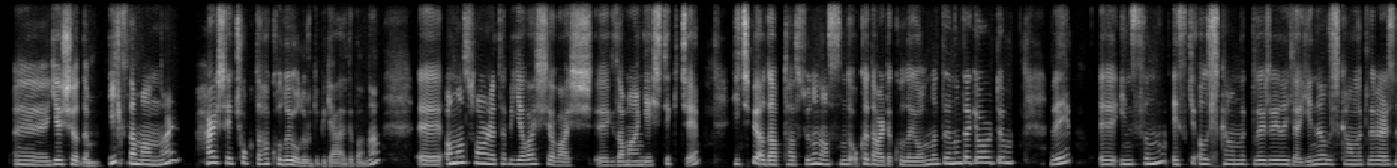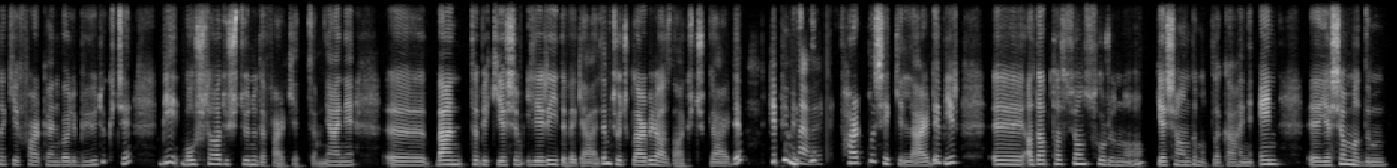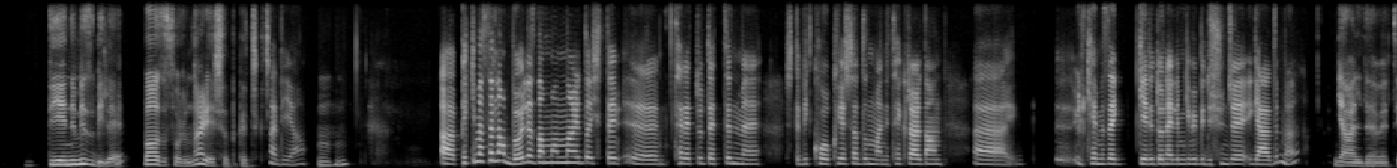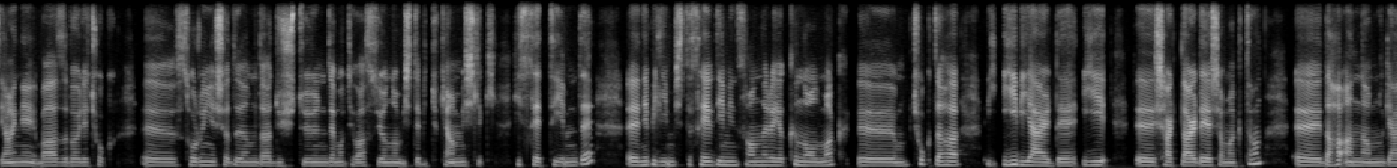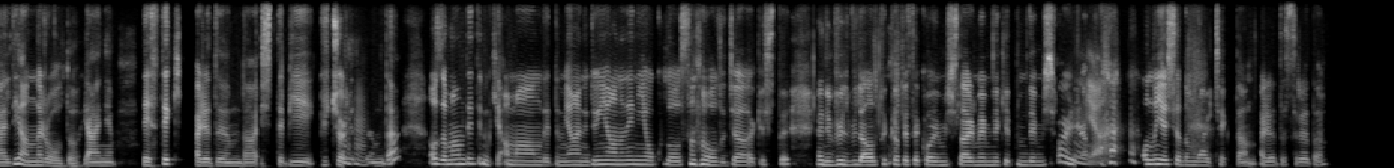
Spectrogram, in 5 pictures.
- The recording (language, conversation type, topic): Turkish, podcast, Değişim için en cesur adımı nasıl attın?
- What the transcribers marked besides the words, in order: "alışkanlıklarıyla" said as "alışkanlıklarırıyla"; other background noise; tapping; laughing while speaking: "ne olacak?"; laughing while speaking: "Ya"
